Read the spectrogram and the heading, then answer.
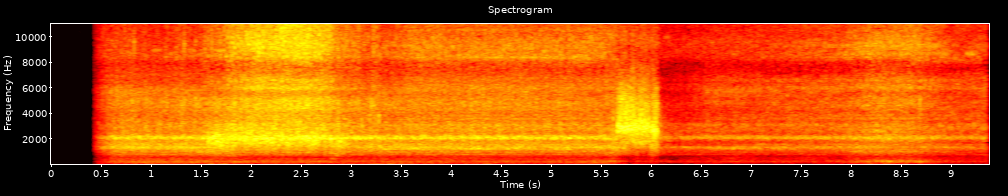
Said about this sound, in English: Then you'll hear one car go by.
